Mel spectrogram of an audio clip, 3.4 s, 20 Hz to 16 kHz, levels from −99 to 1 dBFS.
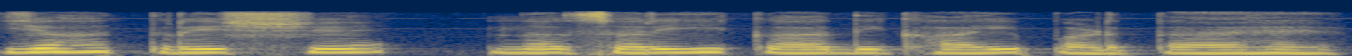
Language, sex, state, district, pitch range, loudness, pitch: Hindi, female, Jharkhand, Ranchi, 170-195 Hz, -17 LUFS, 180 Hz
